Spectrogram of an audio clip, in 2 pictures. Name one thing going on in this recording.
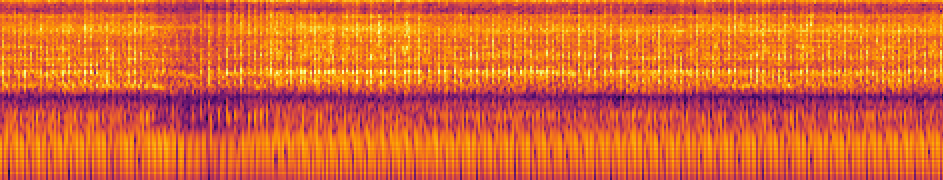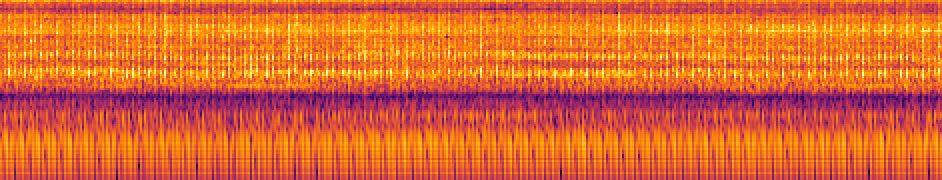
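A small petrol engine runs loudly and steadily.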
